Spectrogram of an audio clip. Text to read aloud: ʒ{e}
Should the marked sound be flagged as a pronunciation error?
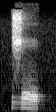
no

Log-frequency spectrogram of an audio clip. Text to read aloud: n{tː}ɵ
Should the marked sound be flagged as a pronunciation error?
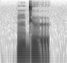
yes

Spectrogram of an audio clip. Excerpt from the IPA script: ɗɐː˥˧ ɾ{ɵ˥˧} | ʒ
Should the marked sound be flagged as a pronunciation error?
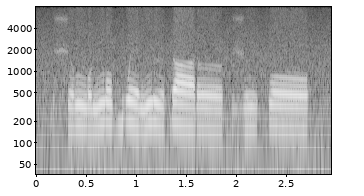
no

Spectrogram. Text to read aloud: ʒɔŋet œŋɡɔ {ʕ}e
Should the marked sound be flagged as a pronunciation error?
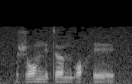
yes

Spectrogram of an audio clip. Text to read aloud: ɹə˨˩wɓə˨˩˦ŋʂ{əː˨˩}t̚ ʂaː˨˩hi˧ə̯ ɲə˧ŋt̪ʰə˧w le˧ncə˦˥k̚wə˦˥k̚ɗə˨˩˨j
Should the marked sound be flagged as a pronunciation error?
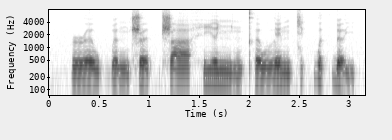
no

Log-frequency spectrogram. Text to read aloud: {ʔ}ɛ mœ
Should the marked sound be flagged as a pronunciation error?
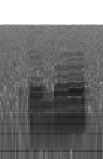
no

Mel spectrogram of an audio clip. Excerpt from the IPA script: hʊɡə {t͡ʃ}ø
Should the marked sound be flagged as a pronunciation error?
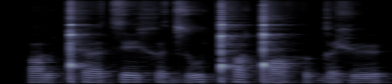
yes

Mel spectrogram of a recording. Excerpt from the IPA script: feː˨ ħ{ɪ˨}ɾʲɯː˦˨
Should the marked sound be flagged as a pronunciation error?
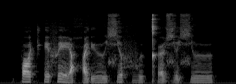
no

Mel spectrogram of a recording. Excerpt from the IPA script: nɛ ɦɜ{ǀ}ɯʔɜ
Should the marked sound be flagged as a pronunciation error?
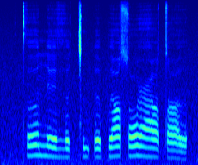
no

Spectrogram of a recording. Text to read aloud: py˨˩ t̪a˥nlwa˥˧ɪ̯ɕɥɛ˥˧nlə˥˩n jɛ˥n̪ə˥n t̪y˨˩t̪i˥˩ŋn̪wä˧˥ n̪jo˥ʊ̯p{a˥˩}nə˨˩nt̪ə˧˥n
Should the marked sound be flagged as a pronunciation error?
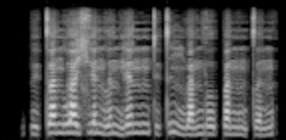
yes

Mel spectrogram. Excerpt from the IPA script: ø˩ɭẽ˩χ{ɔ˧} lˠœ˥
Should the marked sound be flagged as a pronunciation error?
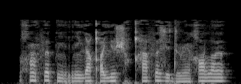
yes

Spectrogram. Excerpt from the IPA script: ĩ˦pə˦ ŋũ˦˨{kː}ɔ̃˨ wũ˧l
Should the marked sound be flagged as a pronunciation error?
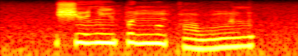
yes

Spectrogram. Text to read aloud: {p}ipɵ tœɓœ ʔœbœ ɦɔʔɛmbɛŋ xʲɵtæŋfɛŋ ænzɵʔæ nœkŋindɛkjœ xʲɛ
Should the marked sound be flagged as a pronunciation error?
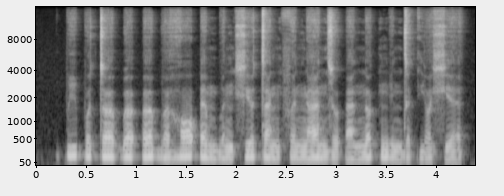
no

